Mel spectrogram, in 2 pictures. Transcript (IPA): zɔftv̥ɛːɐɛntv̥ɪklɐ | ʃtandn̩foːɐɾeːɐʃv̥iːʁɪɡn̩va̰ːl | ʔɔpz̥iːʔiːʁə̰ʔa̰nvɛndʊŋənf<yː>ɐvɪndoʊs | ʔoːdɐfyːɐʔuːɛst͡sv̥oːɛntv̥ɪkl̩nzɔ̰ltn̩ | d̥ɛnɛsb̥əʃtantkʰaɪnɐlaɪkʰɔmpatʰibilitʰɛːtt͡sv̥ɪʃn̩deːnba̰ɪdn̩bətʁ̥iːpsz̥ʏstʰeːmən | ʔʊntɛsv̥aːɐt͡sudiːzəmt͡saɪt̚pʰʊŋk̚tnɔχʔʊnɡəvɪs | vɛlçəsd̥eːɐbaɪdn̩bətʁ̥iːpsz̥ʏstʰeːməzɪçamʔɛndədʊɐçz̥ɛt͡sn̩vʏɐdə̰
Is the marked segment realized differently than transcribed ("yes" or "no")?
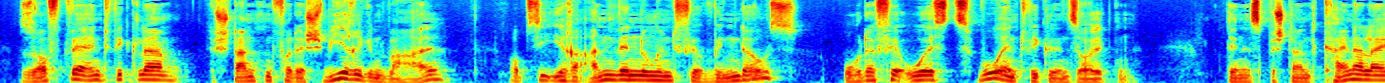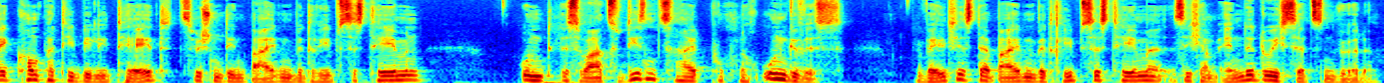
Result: no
